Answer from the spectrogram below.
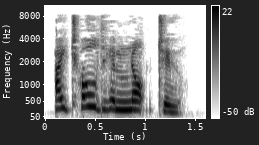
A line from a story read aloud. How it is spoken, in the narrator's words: Clara snapped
